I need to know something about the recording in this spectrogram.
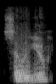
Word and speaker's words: Seljuk: Seljuk. S-E-L-J-U-K. My mistake pronouncing that.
